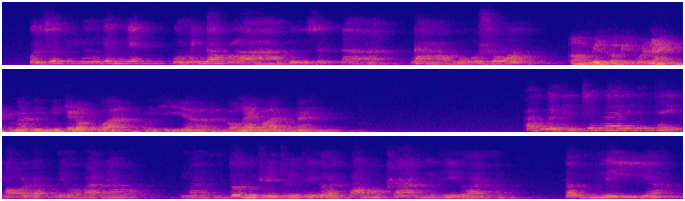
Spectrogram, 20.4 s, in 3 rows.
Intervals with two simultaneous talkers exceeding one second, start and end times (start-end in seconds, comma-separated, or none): none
